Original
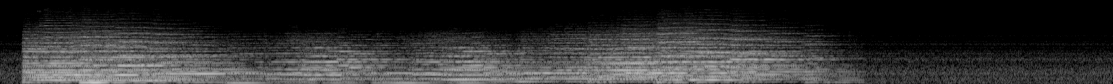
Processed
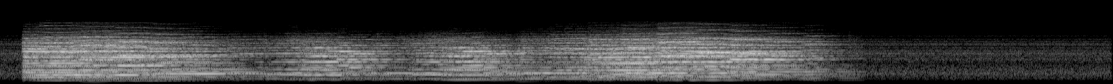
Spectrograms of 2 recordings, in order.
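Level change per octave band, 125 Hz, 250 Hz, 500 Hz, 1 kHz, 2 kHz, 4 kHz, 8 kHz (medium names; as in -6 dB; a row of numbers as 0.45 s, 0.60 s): under -25 dB, -9.0 dB, 0.0 dB, +5.5 dB, +12.5 dB, +9.0 dB, no reading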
